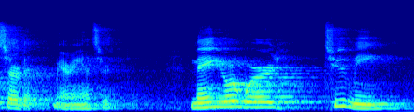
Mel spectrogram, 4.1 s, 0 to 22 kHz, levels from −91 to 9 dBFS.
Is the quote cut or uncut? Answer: uncut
